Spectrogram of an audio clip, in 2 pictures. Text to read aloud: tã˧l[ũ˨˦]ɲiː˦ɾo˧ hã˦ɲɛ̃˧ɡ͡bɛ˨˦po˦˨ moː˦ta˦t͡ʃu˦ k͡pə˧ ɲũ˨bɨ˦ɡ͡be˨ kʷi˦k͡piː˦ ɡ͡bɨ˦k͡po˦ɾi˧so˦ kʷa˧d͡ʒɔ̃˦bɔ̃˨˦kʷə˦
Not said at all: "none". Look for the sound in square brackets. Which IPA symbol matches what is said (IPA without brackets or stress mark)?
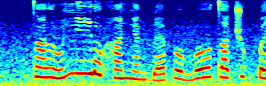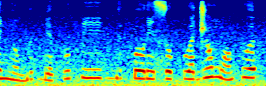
ũ˨˦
